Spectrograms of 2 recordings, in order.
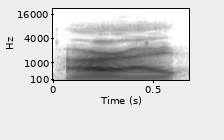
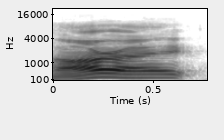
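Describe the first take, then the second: First: Loud but unraised "all right" after a silence; current supervisor. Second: Much higher and louder mock let-down; disappointed boss. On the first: Retold or imitated. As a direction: imitate a boss curtly accepting the excuse. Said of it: "my current supervisor will be like". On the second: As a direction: exaggerate the boss's disappointed acceptance. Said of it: "hear the disappointment in his voice".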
